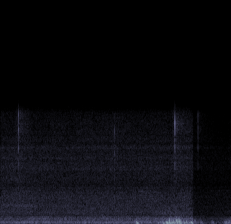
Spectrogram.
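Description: Steady background hiss with a brief, louder burst of low sound near the end.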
